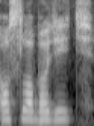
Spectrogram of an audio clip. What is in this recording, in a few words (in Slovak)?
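"oslobodiť", Slovak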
